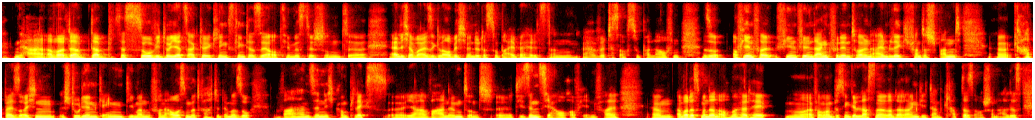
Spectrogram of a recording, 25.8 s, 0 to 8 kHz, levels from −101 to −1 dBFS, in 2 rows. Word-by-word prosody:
Ja, 80 +2 0
aber 95 0 +6
da 95 +2 +6
da 105 -3 +6 0.2
das, - - -3
so 120 -1 +8
wie 115 - +3
du 105 +1 +2
jetzt 110 +1 +5
aktuell 100 -2 +1
klingst, 105 +2 -2
klingt 105 0 -1
das 90 -2 -2
sehr 95 +1 +3
optimistisch 95 +2 -4
und, 90 0 -6
äh, 85 0 -4 0.3
ehrlicherweise 95 -3 +2
glaube 95 +2 +1
ich, 95 - -5
wenn 95 - -1
du 95 - 0
das - - -5
so - - -5
beibehältst, 85 +1 -5
dann, 75 0 -8
äh, 75 -5 -11
wird - - -6
das - - -10
auch - - -12
super - - -11
laufen. 80 +3 -7 0.3
Also 95 -2 0
auf - - -1
jeden 125 0 +8
Fall 110 -5 +3
vielen, 130 -1 +1
vielen 115 -5 +5
Dank 115 +6 +5
für - - 0
den 100 -1 +4
tollen 100 +1 +4
Einblick. 105 +2 +2
Ich - - -11
fand 105 -2 -1
das 100 -3 -2
spannend, 110 +4 -1 0.4
äh, 95 -1 +1
gerade 115 -2 -4
bei 105 - +4
solchen 100 0 +1
Studiengängen, 105 -2 +1
die 105 - -4
man 95 -1 -1
von 95 0 -4
außen 105 +3 +1
betrachtet, 95 0 -6
immer 105 0 -1
so - - -3 0.3
wahnsinnig 110 +1 -2
komplex, 105 +3 -4
äh, 90 0 -5
ja, 90 -1 -2
wahrnimmt 90 +4 -1
und, 90 +1 -6
äh, 85 -1 -6
die 90 - -12
sind's 115 +9 +3
ja 85 - -2
auch 80 -3 -4
auf - - -9
jeden 85 - -11
Fall. 90 +2 -3 0.4
Ähm, 85 +1 -1
aber 100 -1 +5
dass 105 +2 +3
man 105 - +5
dann 110 0 +5
auch 105 -1 0
mal 110 -1 0
hört, 110 -1 +2
hey, 110 -1 +3 0.2
wenn 75 +2 -3
man 75 - 0
einfach - - 0
mal 120 - +3
'n 115 - +1
bisschen 115 -1 -3
gelassenerer 100 0 +1
da 95 - 0
rangeht, 95 0 -2
dann 80 -1 -6
klappt - - -13
das - - -1
auch - - -16
schon - - -11
alles. 95 +5 -6
95 Hz, 225 wpm, -22 LUFS, 90-105 Hz, 0.4 s, so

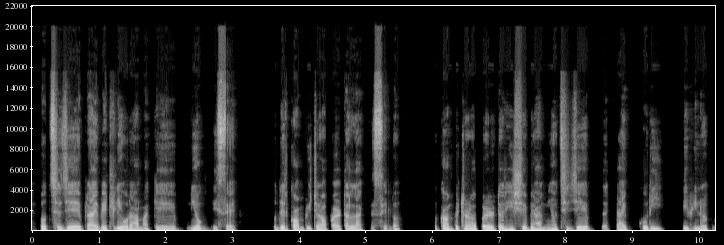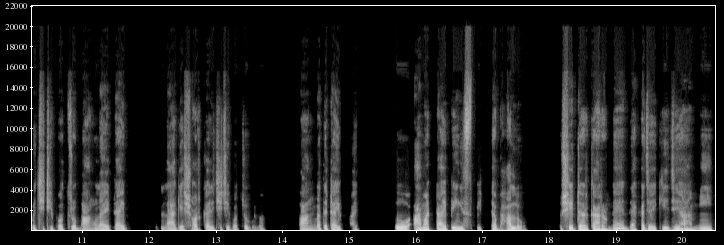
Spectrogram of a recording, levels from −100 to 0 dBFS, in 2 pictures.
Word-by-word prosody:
হচ্ছে 140 +1 +3
যে 145 0 +5 0.2
প্রাইভেটলি 135 +3 +2
ওরা 130 -1 +2
আমাকে 120 +1 -4 0.5
নিয়োগ 125 -3 +2 0.2
দিছে। 110 - +3 0.7
ওদের 130 +2 +2
কম্পিউটার 130 +3 +1
অপারেটর 120 0 0
লাগতেছিল। 115 +2 -1 0.6
তো - - -12
কম্পিউটার 190 +4 +3
অপারেটর 170 0 +3
হিসেবে 170 0 +1
আমি 145 +1 -4
হচ্ছে 150 0 -2
যে 150 -1 +5 0.3
বে - - -9 0.2
টাইপ 135 -2 +1 0.2
করি 120 -3 +2 0.4
বিভিন্ন 125 +1 -1 0.2
বি 130 - -2
চিঠিপত্র 125 -5 -4 0.2
বাংলায় 110 +1 -2
টাইপ 110 -1 0 0.6
লাগে 105 +1 -1
সরকারি 115 0 -1
চিঠিপত্রগুলো 110 0 -7 0.6
বাংলাতে 110 +2 -1
টাইপ 105 -3 0
হয়। - - -12 0.6
তো 170 - +6 0.3
আমার 165 +3 +4
টাইপিং 140 +4 +4 0.2
স্পিডটা 150 -2 -4
ভালো। 120 -4 +3 0.7
সেটার 170 +2 +4
কারণে 160 +6 +2 0.2
দেখা 145 +1 -2
যায় 150 -1 +3
কি? 155 - 0
যে 155 - +3 0.2
আমি 135 +2 -1
130 Hz, 130 wpm, -22 LUFS, 115-150 Hz, 0.7 s, তো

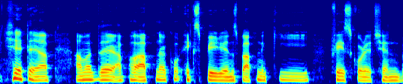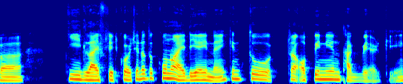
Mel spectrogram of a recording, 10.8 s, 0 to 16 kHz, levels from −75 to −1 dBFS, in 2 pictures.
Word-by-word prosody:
সেটাই 160 -8 +5
আ - - +2 0.4
আমাদের 130 0 +2 0.3
বা 130 - -1 0.2
আপনার 125 +3 -3
কো - - -6 0.2
এক্সপেরিয়েন্স 115 -2 +2
বা - - +3
আপনি 135 -5 -3 0.2
কি - - -9 0.7
ফেস 125 -3 +1
করেছেন 110 0 -1 0.2
বা 115 - +2 0.8
কি 160 - -3 0.2
লাইফ 120 -1 +4
লিড 130 -1 -1
করেছেন 140 +2 +1
এটা 170 - 0
তো - - 0
কোনো 180 -1 +4
আইডিয়াই 125 +1 +2
নাই 105 +2 -1
কিন্তু 155 -1 -3 0.3
একটা 135 - -6
ওপিনিয়ন 150 +1 +1
থাকবে 105 -2 -3
আরকি। - - -17
130 Hz, 150 wpm, -22 LUFS, 120-145 Hz, 0.8 s, সেটাই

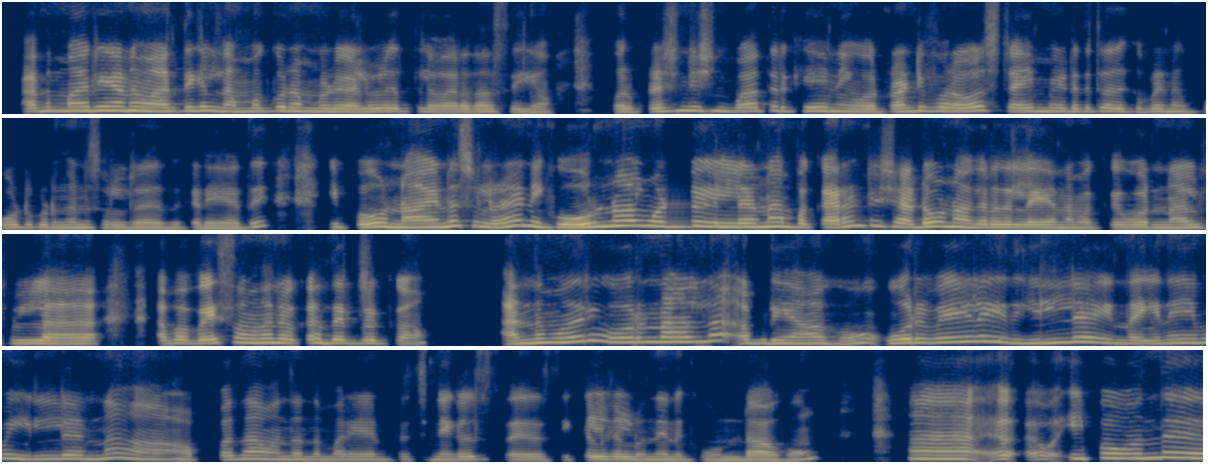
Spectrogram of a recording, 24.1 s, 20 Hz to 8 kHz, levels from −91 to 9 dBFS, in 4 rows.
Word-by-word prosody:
அந்த 260 - -1
மாரியான 285 +1 +5
வார்த்தைகள் 265 +1 +2
நமக்கும் 240 +4 -1
நம்மளுடைய 230 -2 0
அலுவலகத்தில 225 0 -3
வர 200 - -2
தான் 220 0 -4
செய்யும். 190 0 -8 0.3
ஒரு 215 - -3
ப்ரசன்டேஷன் 270 +1 -1
பார்த்துருக்கேன். 265 0 -2
நீங்க 220 -3 -2
ஒரு 205 - -7
24:00 255 +1 0
ஹவர்ஸ் 280 +2 -2
டைம் 245 +1 0
எடுத்துட்டு, 235 +1 -4
அதுக்கப்பறம் 220 0 -4
எனக்கு 210 -1 -7
போட்டு 215 0 -4
குடுங்கன்னு 210 +1 -4
சொல்றது 190 -1 -5
கிடையாது. 185 +7 -4 0.4
இப்போ 225 +1 -1 0.2
நான் 245 +2 +5
என்ன 330 +6 +4
சொல்றேன், 285 +4 +2
இன்னக்கி 260 -11 +2
ஒரு 295 +5 +6
நாள் 360 0 +4
மட்டும் 300 0 +1
இல்லன்னா, 275 +2 +4
அப்ப 250 -3 -1
கரண்ட்டு 340 +5 +3
ஷட் 255 0 +3
டவுன் 300 -2 +4
ஆகிறதில்லையா! 215 -3 +1
நமக்கு 200 0 -7
ஒரு 205 - -3
நாள் 220 +1 -1
ஃபுல்லா? 230 -2 +2 0.5
அப்ப 245 +2 0
பேசாம 280 +3 +4
தான 280 -2 +3
உட்காந்துட்டுருக்கோம். 235 -3 -1 0.4
அந்தமாரி 310 - +2
ஒரு 325 +1 +1
நாள் 345 0 +3
தான் 435 - 0
அப்பிடி 235 -1 -1 0.2
ஆகும். 230 +5 -2
ஒரு 285 +2 +5
வேளை 345 +4 +2
இது 285 -5 -2
இல்லை, 305 +5 +2
இந்த 235 -2 -2
இணையமே 280 +4 -1
இல்லன்னா, 270 +4 -3 0.4
அப்பதான் 250 +4 -4
வந்து 225 -1 -4
அந்த 210 -1 -8
மாரியான 205 0 -8
பிரச்சனைகள்ஸ், 210 +3 -7 0.3
சிக்கல்கள் 215 -1 -3
வந்து 205 +1 -5
எனக்கு 185 -1 -11
உண்டாகும். 185 +6 -3 0.5
அ, - - +2 0.6
அ - - -6 0.2
இப்ப 330 +4 -1
வந்து 345 +3 +2
245 Hz, 180 wpm, -23 LUFS, 215-280 Hz, 0.6 s, ஒரு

